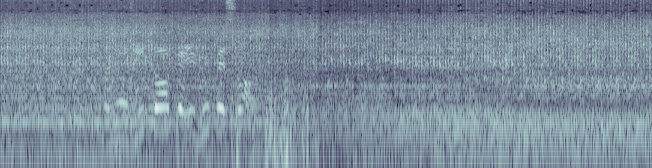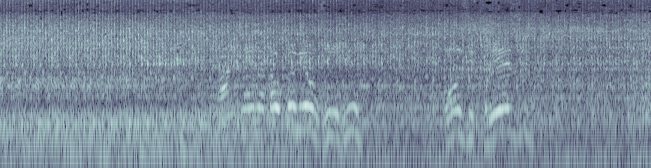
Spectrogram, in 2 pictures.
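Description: An engine idles with a steady rumble.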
